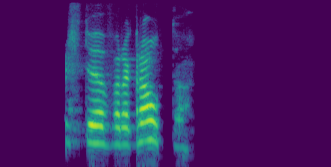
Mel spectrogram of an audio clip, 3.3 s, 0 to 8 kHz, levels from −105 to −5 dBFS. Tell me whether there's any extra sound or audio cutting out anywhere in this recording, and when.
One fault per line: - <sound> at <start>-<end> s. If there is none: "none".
none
